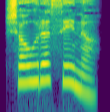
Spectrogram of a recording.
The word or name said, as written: ಶರಸೋನೆ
